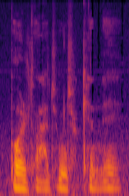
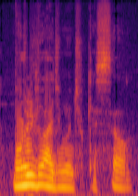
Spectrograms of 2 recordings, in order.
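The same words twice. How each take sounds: First: Gentle question. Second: Said in the usual way. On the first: Retold or imitated. The Lord gently asking.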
